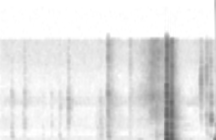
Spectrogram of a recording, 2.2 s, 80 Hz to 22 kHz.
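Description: Faint clicks of buttons being pressed on a Karce KC-S17 scientific calculator as a sum is keyed in, followed near the end by a short, louder noise.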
